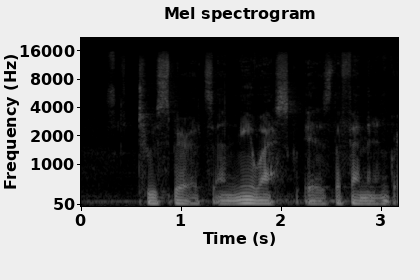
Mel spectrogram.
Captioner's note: speaking in foreign language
